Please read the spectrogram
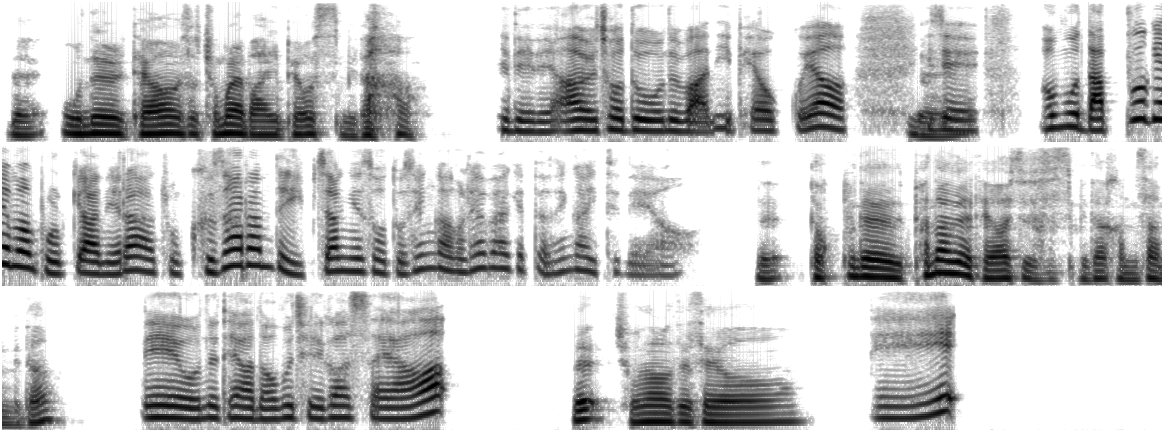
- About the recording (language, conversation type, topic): Korean, unstructured, 다양한 문화가 공존하는 사회에서 가장 큰 도전은 무엇일까요?
- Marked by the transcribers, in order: laugh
